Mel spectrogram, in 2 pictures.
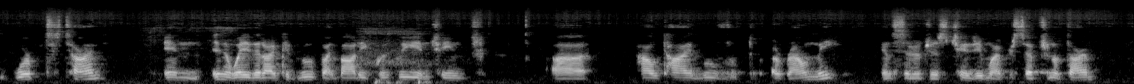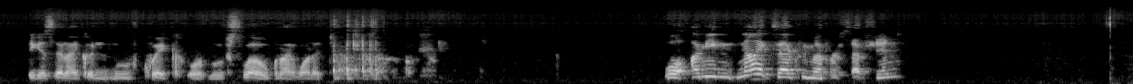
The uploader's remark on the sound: We apologize for poor recording quality, and hope to fix it next time.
